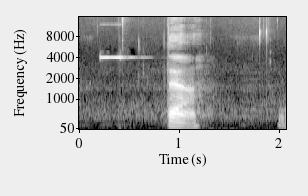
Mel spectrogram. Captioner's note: burner beeping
